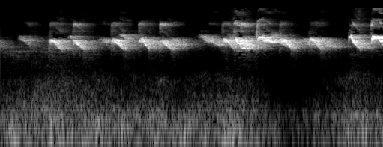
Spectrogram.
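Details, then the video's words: White-eye kept captive, singing with no supplements: rapid high twittering phrases rising in intensity, over a soft low background murmur. "Mata Puteh Hercules buka sing"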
